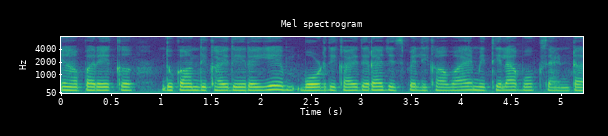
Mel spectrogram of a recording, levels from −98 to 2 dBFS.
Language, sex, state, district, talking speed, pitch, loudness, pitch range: Hindi, female, Punjab, Pathankot, 250 wpm, 175 Hz, -16 LUFS, 170-180 Hz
